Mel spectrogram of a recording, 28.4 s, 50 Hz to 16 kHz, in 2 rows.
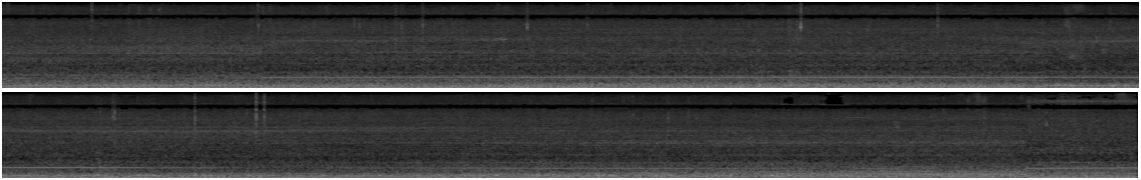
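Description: Interior running noise of a Northern Ireland Railways Class 4000 diesel multiple unit under way: a steady loud rumble, with a faint whine over it that dips slightly in pitch partway through and rises again near the end.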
